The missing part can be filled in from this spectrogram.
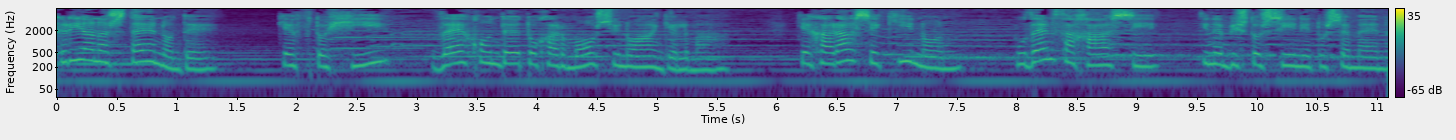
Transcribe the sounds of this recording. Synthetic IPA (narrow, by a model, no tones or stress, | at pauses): kɾiɐnɐsθe̞no̞nd̪e̞ | ce̞ft̪o̞çi | ðe̞xo̞nd̪e̞t̪o̞xɐɾmo̞sino̞ɐɲɟe̞lmɐ | ce̞xɐɾɐse̞cino̞npuðe̞nθɐxɐsi | t̪ine̞mbist̪o̞sinit̪use̞me̞nɐ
